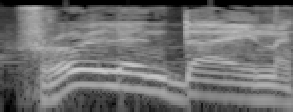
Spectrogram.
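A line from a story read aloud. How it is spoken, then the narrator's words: Distant shout. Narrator (Russian): крикнул из-за столика долговязый Хонор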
